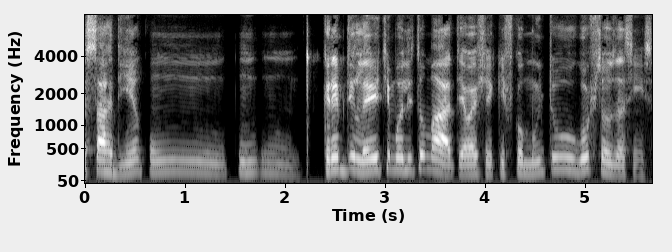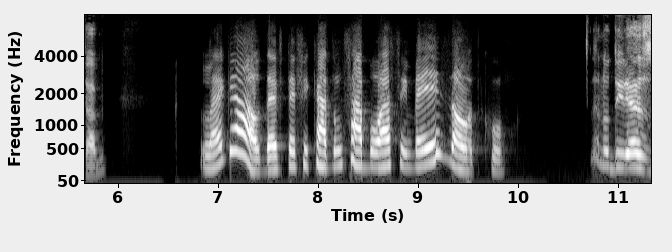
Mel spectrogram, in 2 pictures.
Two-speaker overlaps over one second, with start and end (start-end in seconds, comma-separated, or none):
none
